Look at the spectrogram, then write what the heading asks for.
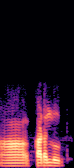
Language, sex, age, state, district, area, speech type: Tamil, male, 18-30, Tamil Nadu, Mayiladuthurai, urban, conversation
